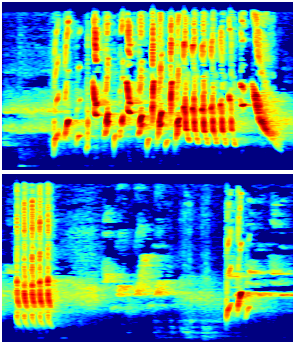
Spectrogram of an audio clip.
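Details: European goldfinch singing a fast twittering phrase of bright, high, clipped notes repeated in quick succession, with a down-slurred note near the middle, then a short pause and a few more chirps.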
